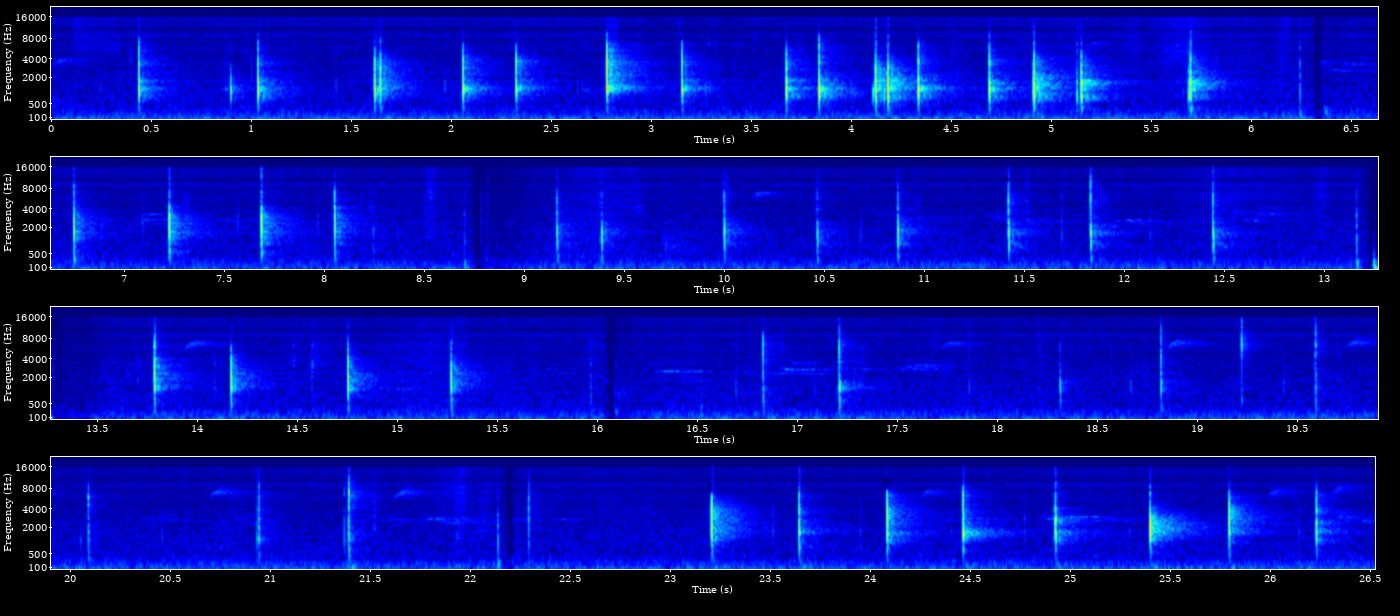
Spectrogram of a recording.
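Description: Bubbles of silicone pop-it fidget toys being pushed in one after another by fingers, each giving a sharp little pop, a few a second. The pops are softer and sparser through the middle and come quickly and more loudly again near the end.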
